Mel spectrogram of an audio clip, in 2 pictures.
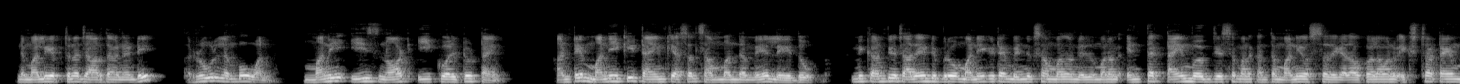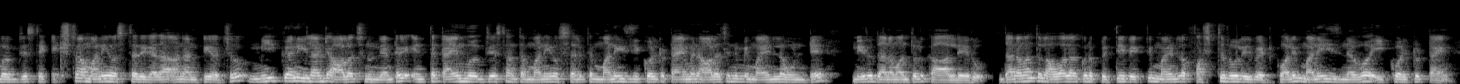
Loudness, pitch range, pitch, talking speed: -15 LUFS, 115-135 Hz, 125 Hz, 195 wpm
